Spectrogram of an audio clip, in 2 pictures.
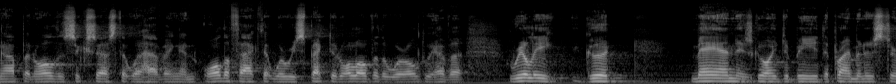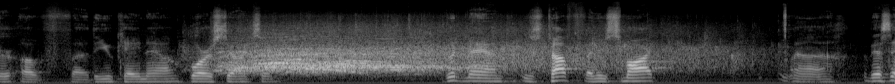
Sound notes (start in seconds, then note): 12.5 applause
